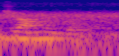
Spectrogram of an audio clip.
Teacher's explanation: A plosive followed by fricative, as there is closure and friction in the same place. But note that affricates are always analyzed as only one phoneme.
